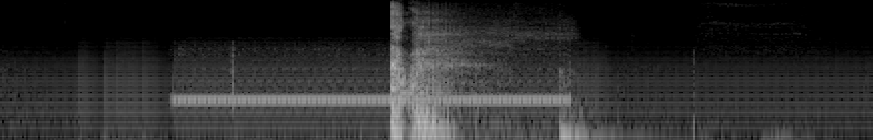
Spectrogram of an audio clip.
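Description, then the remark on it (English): A phone line rings once on an outgoing call placed live on air, a steady two-second ringback tone heard through the earpiece, briefly interrupted by a burst of crackling noise, then quiet line hum. “Oh, shit, it's ringing.”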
